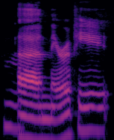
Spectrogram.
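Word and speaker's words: Merope: I think it's Mariope. So it's Greek. That name Ooh. Is one of the 12 muses. So I assume it's like Calliope, right? And it's M-E-R-O-P-E.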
